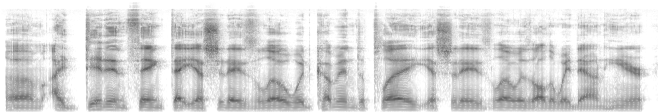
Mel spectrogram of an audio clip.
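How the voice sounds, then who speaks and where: A man with a very deep smoker's voice hosts a live trading stream. His delivery is slow and smooth, with clean resonance. He comments casually in a laid-back, slangy way, speaking straight to his viewers. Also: steady tone.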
